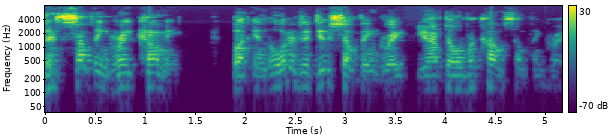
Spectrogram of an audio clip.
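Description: A man of medium pitch speaks in a normal speaking voice. His pitch variation is ordinary. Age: 40s. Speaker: motivational speaker and powerlifter. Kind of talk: casual interview.

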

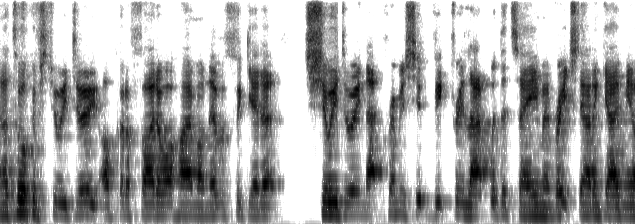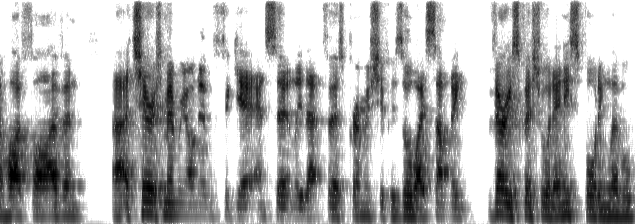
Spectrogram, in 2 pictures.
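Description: Very fast and monotone, a man with an Australian accent talks in a bright, sharp tone at a fairly high pitch. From South Australia, Elizabeth. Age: 40s. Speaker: football commentator. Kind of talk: casual interview.

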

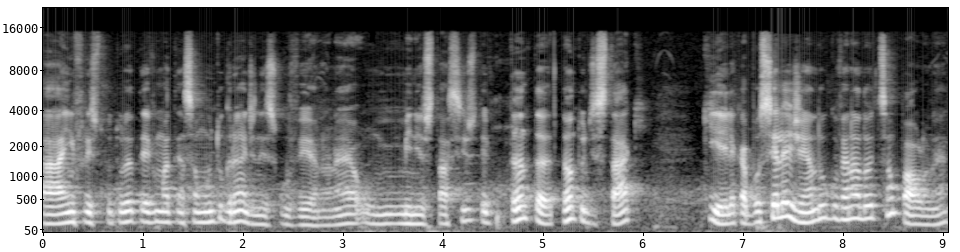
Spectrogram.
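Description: A man talks at a fairly quick pace, his pitch fairly high and his intonation lively. It is an ordinary speaking voice. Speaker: podcast host. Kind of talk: interview. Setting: studio.

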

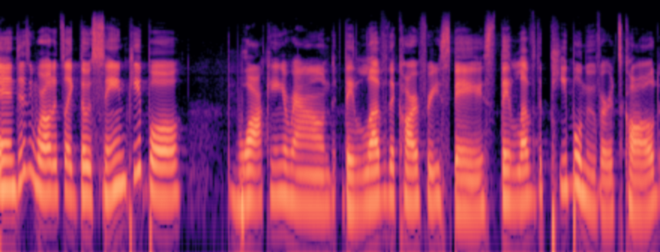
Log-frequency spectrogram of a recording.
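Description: A woman with a Pittsburgh accent at medium pitch and a fairly slow pace, with ordinary pitch variation and a dry, close sound with no echo. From Pittsburgh, US. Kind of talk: casual chat.

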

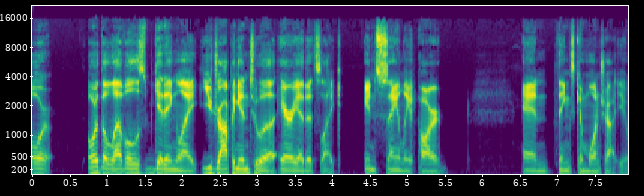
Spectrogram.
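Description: A man speaks at a moderate pace in a fairly low voice, with fairly even intonation and long, frequent pauses. The recording is very clean with a silent background, dry and close with no echo. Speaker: podcast co-host. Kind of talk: casual chat. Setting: live stream with chat.

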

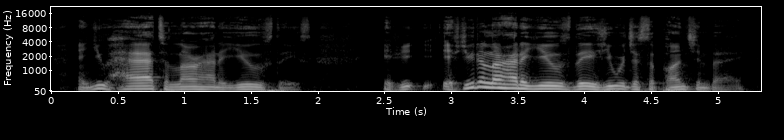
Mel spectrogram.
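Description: Ordinary pitch variation in a man's medium-pitched voice, captured in a very clean recording against a silent background. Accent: American. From Chicago, US Midwest. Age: 30s. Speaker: podcast host. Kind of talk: personal testimony monologue. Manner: halting.

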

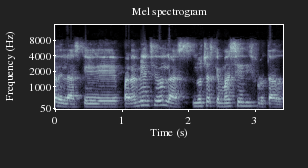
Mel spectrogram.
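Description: A man's ordinary speaking voice at a moderate pace with ordinary pitch variation. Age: 30s. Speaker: professional wrestler. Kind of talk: interview.

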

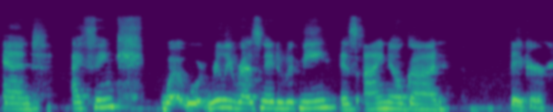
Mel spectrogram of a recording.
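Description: Using an unremarkable speaking voice, the speaker talks at a fairly slow pace with ordinary pitch variation and very even loudness. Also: woman, fairly high pitch for a woman. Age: 50s. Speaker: blogger and former missionary. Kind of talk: casual interview.

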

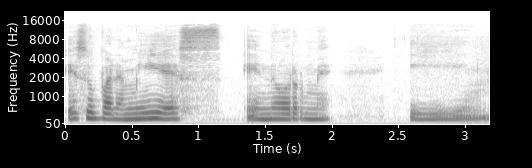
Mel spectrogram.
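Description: Her pitch lands in the medium range. She speaks with flat, monotone intonation. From Argentina, Misiones province. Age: 20s. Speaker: amateur poet. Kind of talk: casual vlog monologue.

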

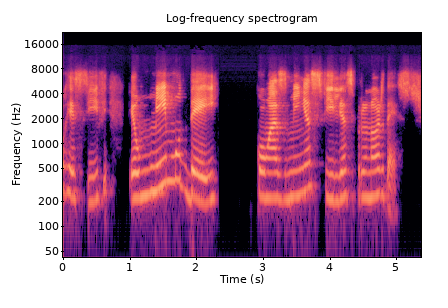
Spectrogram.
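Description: The woman's voice is high in pitch. She speaks very slowly. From São Paulo city, Brazil. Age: 60s. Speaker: event marketing professional. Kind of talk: interview testimony.

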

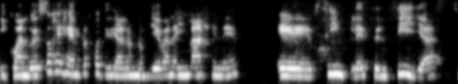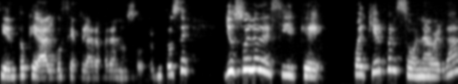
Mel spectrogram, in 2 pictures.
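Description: At a fairly slow pace, a woman with an unremarkable speaking voice talks at a fairly high pitch with lively intonation. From Venezuela. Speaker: psychologist and therapist. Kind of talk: interview.

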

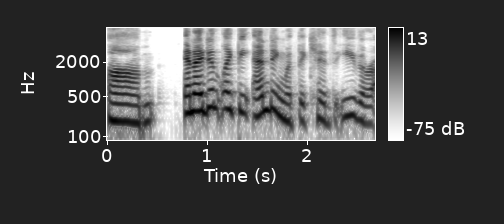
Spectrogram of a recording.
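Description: A woman's unremarkable speaking voice with an American accent and lively intonation, dry and close with no echo, on a very clean recording with a silent background. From Massachusetts, north of Boston. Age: 40s. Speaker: podcast co-host, film discussion. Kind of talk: casual chat.

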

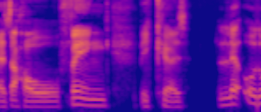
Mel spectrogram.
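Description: Recorded with a dry, close sound and no echo, a man with a British accent speaks at a moderate pace with ordinary pitch variation. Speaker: podcast host. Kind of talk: casual chat.

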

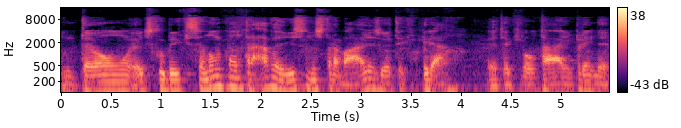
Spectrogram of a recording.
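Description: Over noticeable background noise, a man with a fairly low pitch and ordinary pitch variation talks with hardly any pauses and big swings in loudness. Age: 20s. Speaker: entrepreneur. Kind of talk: casual interview.

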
